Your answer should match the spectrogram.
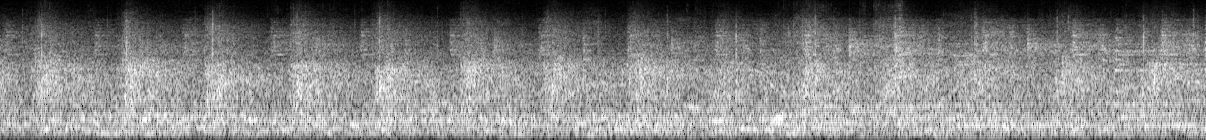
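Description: Audience clapping in time, about two claps a second, over crowd murmur in a large hall. A faint held tone comes in near the end.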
